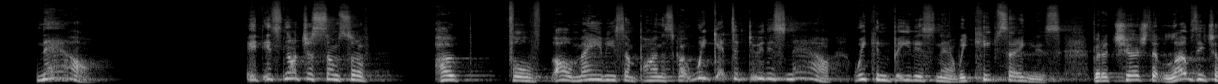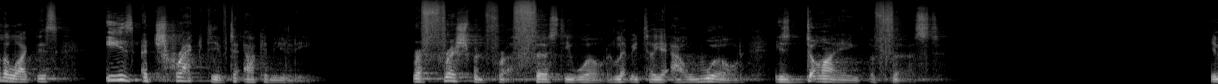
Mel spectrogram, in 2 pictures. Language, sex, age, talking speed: English, male, 40-59, 150 wpm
